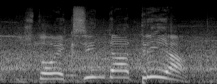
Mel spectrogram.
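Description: Mostly a male football commentator talking, over a steady haze of stadium crowd noise from home fans celebrating a goal.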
